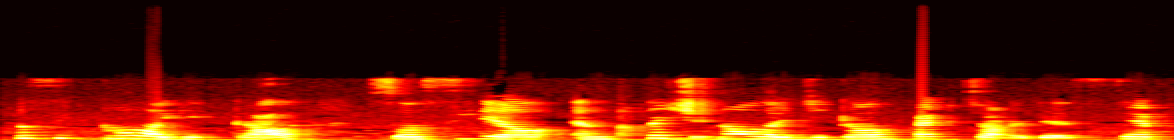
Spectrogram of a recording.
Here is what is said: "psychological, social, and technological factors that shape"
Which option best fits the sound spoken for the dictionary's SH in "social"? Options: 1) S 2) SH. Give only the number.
1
